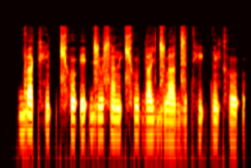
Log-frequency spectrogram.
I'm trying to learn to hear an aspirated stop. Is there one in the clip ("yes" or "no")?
yes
